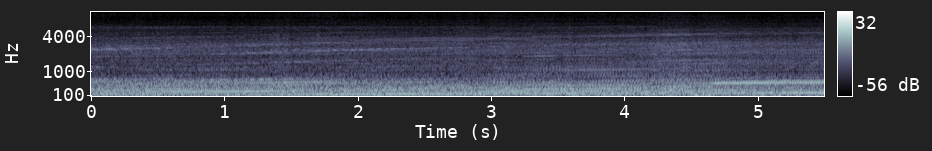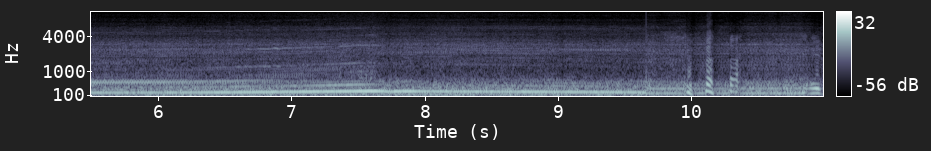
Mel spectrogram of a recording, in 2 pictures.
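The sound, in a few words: Honda CBR1000RR-R Fireblade superbike engine revving on track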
